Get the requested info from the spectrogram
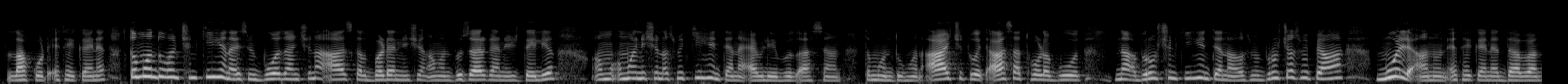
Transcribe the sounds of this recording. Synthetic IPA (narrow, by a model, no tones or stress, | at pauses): laːkoːʈḛt̪ʰɐjkɐnɐt̪̚t̪ɐmɐnd̪uɦɐnt͡ʃʰinkiɦinɐismeboːzaːnt͡ʃʰinaʔaːzkɐlbɐɖɐniʃɐnɐmɐnbuzaɾkaːnit͡ʃʰd̪ɐlijɐl | ɐ̰mɐniʃʰinosmekiɦinʲt̪ʲenaʔɛʋleːbɨlaːsaːn | t̪ɐmɐnd̪uɦɐna̰ːjt͡ʃʰit̪oːt̪ʲa̰ːsaːt̪ʰoːɽɐboːd̪ | nabɾũːst͡ʃʰinkiɦint̪ʲenaosmebɾũːt͡ʃʰɐs̬mepʲɐʋanmoːl̰ʲʔa̰nunʔḛt̪ʰɐjkɐnɐt̪̚d̪ɐbɐ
